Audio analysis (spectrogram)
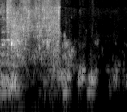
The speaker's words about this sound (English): was that the toilet flushing? That's the toilet flushing.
